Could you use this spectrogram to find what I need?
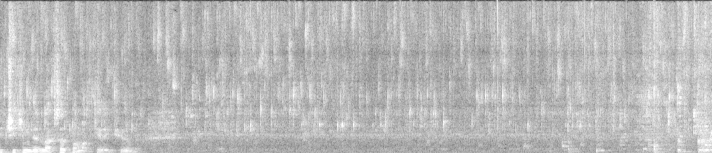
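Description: Water sloshes softly as a hand moves in it.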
